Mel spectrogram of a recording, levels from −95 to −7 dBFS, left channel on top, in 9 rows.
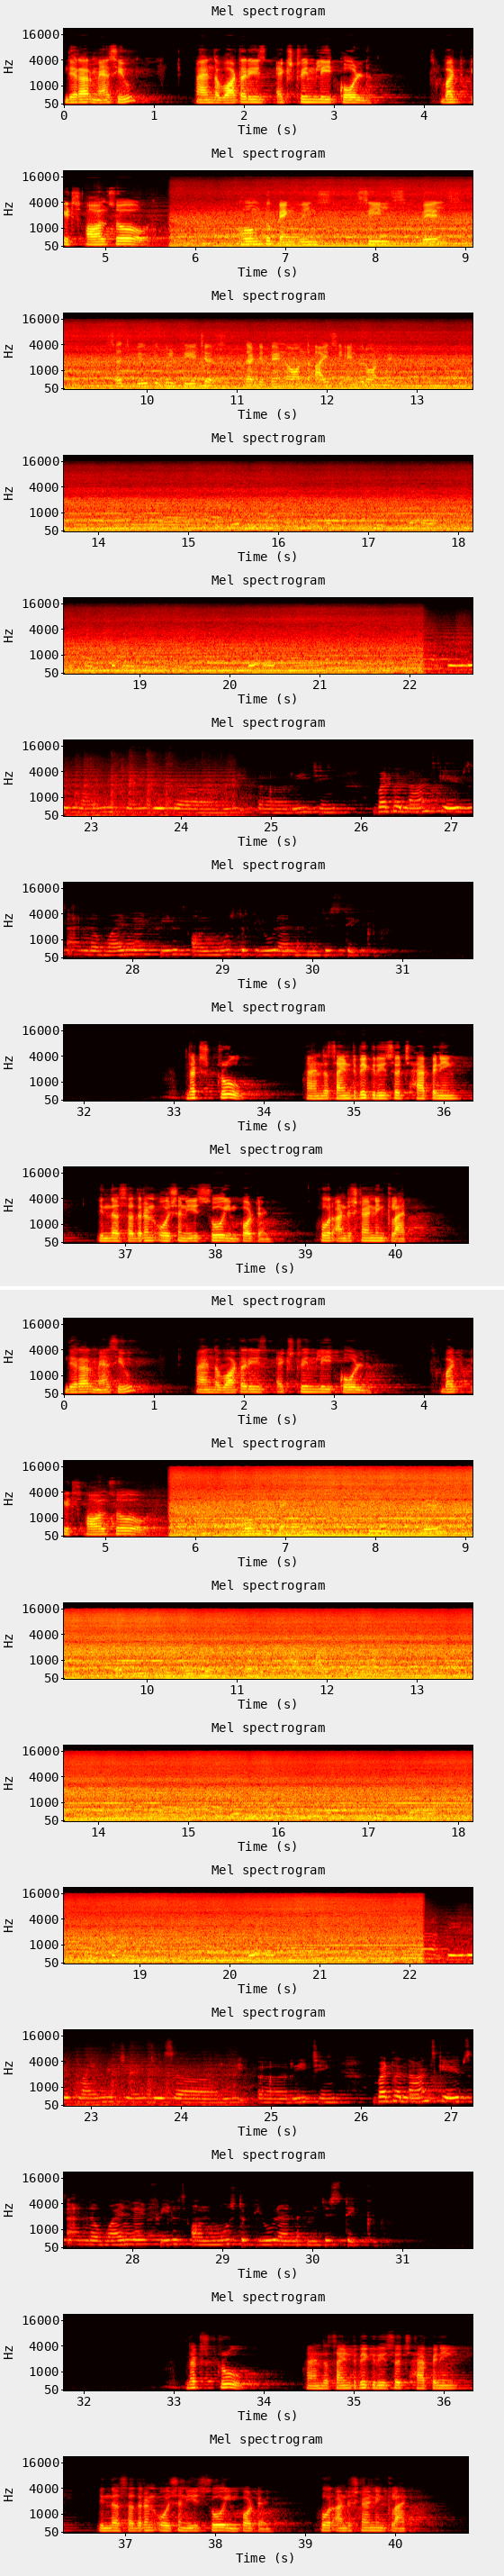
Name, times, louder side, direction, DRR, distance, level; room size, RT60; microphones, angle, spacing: voice 1, 0.0-0.8 1.5-3.4 4.2-5.5 6.5-7.5 7.8-9.0 9.6-12.8 33.1-33.8 34.5-36.2 36.7-38.6 39.2-40.1, left 4 dB, 70° left, 15 dB, 1.0 m, -33 dB
sound 1, 4.7-24.6, left 1 dB, 40° left, 7.4 m, -53 dB
sound 2, 5.7-22.2, right 5 dB, 75° right, 0.9 m, -30 dB
voice 2, 14.3-19.7 20.1-25.7 26.1-30.5, right 1 dB, 55° right, 6 dB, 3.8 m, -43 dB
29.0 x 25.5 x 6.5 m, 0.97 s
head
